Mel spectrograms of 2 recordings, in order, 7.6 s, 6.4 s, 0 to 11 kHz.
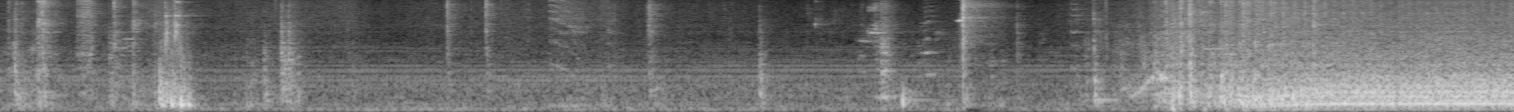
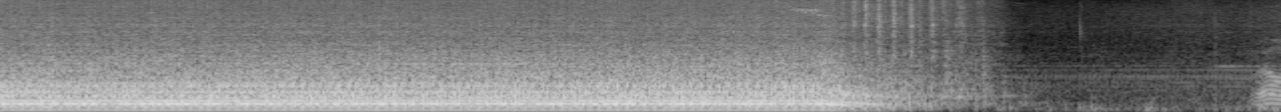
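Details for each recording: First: Free Craftsman push mower that had sat outside a long time, just tuned up with carburetor cleaning, oil change and new RJ1 spark plug: after some clatter it catches and settles into a slow, even putter; owner thinks it idles kind of low. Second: Free Craftsman lawn mower after carburetor cleaning: small engine runs steady and even at a fast regular beat about four seconds, then shuts down; healthy.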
